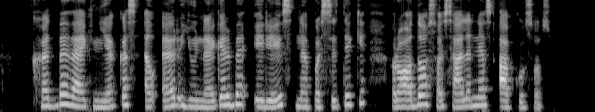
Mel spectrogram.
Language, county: Lithuanian, Alytus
